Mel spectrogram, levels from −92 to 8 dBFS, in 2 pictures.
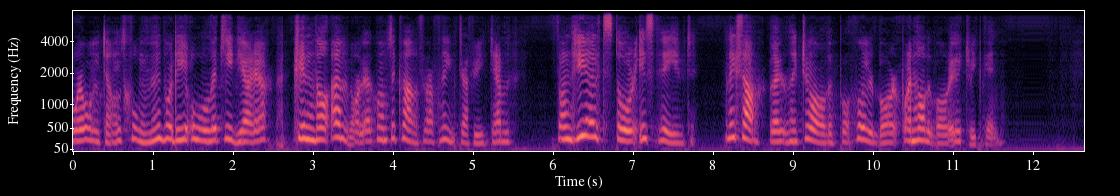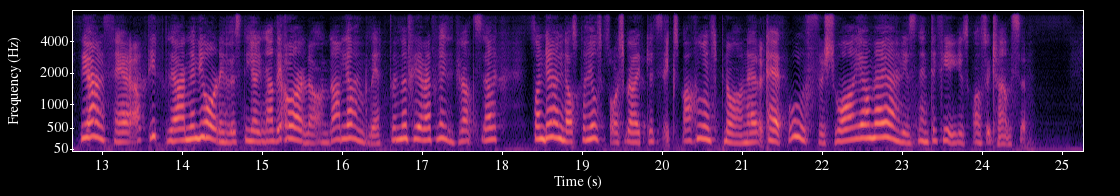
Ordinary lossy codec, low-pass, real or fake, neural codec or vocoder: Opus, 64 kbps; 7.2 kHz; fake; codec, 16 kHz, 0.5 kbps, FreqCodec, larger model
